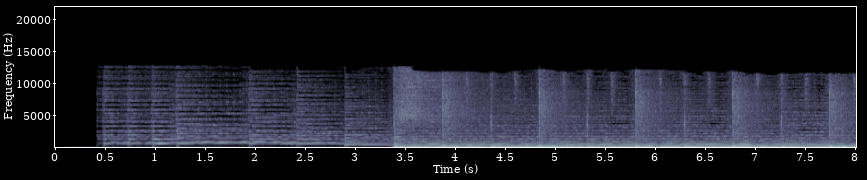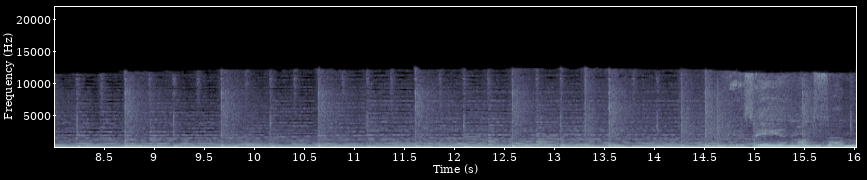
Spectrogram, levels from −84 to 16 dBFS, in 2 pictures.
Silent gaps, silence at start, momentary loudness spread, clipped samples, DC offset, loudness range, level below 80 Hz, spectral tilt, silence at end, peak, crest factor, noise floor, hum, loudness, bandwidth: none; 0.5 s; 14 LU; under 0.1%; under 0.1%; 7 LU; -30 dBFS; -5.5 dB/octave; 0 s; -2 dBFS; 18 dB; -40 dBFS; none; -21 LUFS; 13 kHz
